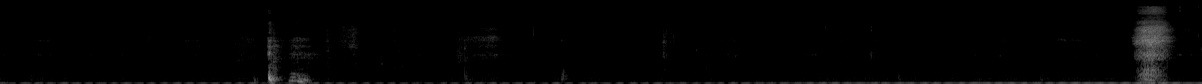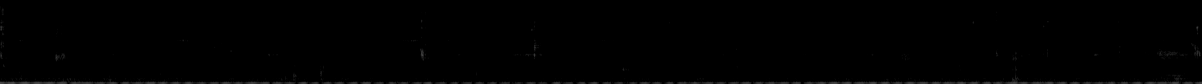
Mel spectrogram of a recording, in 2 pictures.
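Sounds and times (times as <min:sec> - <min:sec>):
low steady hum: 0:00.0 - 0:24.0
close-up chewing: 0:05.1 - 0:11.1, 0:11.8 - 0:24.0.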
